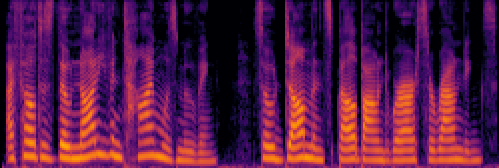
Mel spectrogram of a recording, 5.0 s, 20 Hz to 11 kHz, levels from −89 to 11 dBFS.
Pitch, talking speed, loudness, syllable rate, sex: 215 Hz, 205 wpm, -17 LUFS, 4.8 syllables/s, female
